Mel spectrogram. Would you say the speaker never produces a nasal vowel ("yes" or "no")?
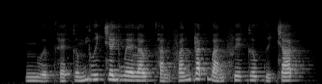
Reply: yes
